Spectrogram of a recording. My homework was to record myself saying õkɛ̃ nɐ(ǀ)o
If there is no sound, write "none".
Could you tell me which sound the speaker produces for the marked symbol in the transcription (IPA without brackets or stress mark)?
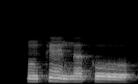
k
